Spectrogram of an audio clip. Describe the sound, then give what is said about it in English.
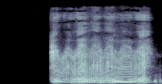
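A single low, rough growl lasting about a second, loud, made by a human voice imitating an angry war dog sent into Viet Cong tunnels, with no separate barks. “Get us barking.”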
